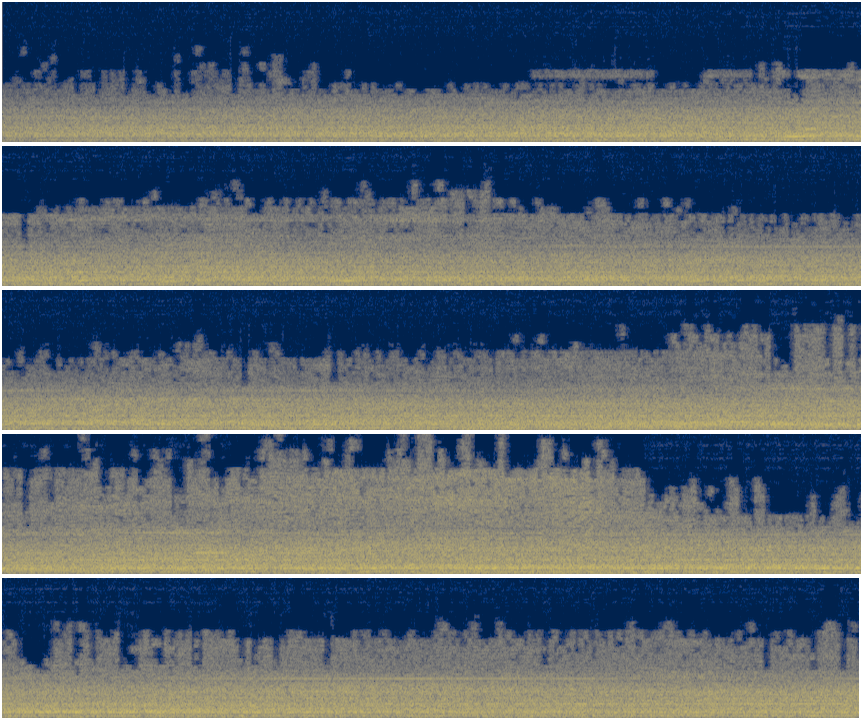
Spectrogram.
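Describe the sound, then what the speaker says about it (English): An ATR turboprop departs at night from Auckland Airport, its propellers and engines making a steady, even roar that swells slightly midway and stays fairly distant and soft throughout. "listen to that moist air getting chopped up by the props on the ATR."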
